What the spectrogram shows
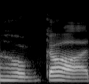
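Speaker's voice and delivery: breathy moan. Narrator reads Tyler's words as he watches Dylan intently; breathy moan. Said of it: "Tyler moans breathily".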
